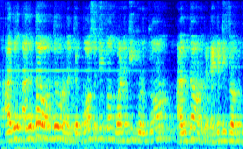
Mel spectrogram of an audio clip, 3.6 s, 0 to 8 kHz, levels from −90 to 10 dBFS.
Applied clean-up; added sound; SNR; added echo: neural separator model SepFormer DNS4.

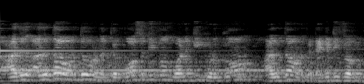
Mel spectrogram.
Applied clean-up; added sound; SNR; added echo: none; Chink, clink; 10 dB; reverberation time 2.2 s.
